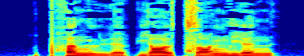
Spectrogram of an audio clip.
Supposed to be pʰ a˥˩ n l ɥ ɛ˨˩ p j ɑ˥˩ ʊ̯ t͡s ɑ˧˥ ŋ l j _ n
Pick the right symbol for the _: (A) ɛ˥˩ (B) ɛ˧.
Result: B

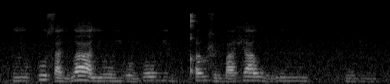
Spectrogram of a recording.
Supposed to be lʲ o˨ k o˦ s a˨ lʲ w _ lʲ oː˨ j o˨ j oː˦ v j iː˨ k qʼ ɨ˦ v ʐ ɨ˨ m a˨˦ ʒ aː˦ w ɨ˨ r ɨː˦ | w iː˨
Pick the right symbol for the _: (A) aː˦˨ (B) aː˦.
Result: A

